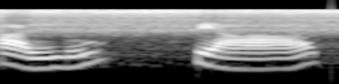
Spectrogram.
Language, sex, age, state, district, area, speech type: Punjabi, female, 45-60, Punjab, Ludhiana, urban, spontaneous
